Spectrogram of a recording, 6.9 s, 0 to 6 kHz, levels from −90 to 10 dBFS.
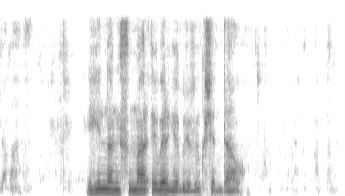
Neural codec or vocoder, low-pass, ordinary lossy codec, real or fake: codec, 16 kHz, 4.8 kbps, FACodec; 5.4 kHz; MP3, 48 kbps; fake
